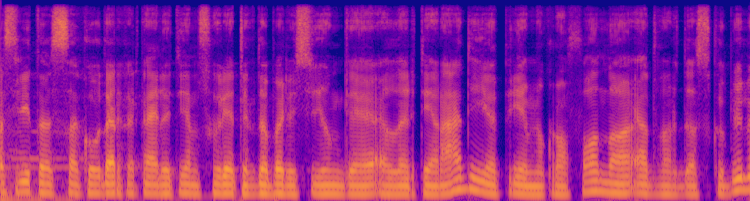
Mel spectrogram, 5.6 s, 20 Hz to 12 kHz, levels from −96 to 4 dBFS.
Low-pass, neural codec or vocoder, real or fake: 10.8 kHz; codec, 44.1 kHz, 2.6 kbps, SNAC; fake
